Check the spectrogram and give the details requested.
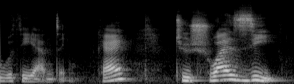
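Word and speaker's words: choisis: the ending okay to schwazi don't pronounce the S ill schwazi don't pronounce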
